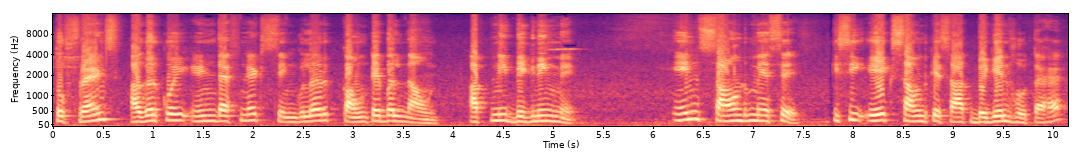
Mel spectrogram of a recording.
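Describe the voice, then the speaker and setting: A man gives an explanatory lesson on English grammar, patiently going through examples, repeating them, and quizzing the viewer. His voice is high with a darkish tone, his pace measured, and the audio quality poor.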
